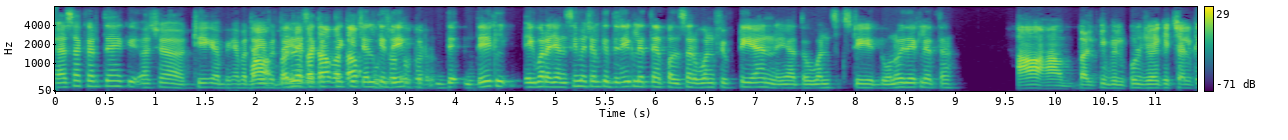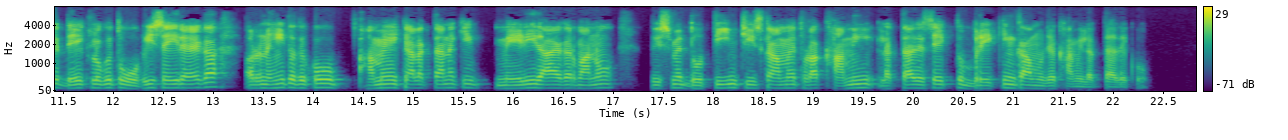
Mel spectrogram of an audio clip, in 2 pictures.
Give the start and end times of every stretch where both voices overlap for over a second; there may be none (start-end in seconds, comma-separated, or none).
2.0-3.8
